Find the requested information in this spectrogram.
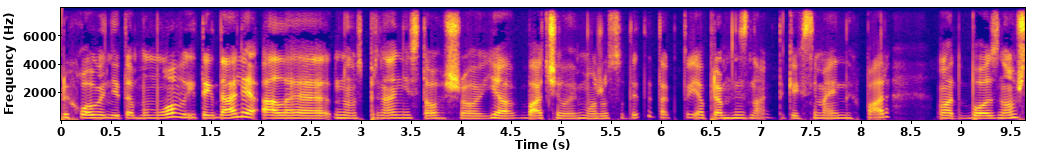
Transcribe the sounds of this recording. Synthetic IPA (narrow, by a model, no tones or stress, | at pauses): pɾɪxɔʋɐnʲit̪ɑmʊmɔʋɨit̪ɐɡ̚d̪ɑlʲɛʔɐlˠɛnuspɾɪnanʲːist̪ɔɦɔʃt͡ʃɔjabɑt͡ʃɪlˠɐimɔʒʊsʊd̪ɪt̪ɪt̪ɑkt̪ɔjapɾʲamnɛznɑ̰jʊt̪ɐkɪxsʲɪmɛjnɪxpɑ̰r | ot̪bɔznɔwʃ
